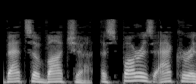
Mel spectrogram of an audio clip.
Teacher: the sibilant assimilates to the preceding sound as an aspirate (i.e., the sequences ts and ps become cch)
